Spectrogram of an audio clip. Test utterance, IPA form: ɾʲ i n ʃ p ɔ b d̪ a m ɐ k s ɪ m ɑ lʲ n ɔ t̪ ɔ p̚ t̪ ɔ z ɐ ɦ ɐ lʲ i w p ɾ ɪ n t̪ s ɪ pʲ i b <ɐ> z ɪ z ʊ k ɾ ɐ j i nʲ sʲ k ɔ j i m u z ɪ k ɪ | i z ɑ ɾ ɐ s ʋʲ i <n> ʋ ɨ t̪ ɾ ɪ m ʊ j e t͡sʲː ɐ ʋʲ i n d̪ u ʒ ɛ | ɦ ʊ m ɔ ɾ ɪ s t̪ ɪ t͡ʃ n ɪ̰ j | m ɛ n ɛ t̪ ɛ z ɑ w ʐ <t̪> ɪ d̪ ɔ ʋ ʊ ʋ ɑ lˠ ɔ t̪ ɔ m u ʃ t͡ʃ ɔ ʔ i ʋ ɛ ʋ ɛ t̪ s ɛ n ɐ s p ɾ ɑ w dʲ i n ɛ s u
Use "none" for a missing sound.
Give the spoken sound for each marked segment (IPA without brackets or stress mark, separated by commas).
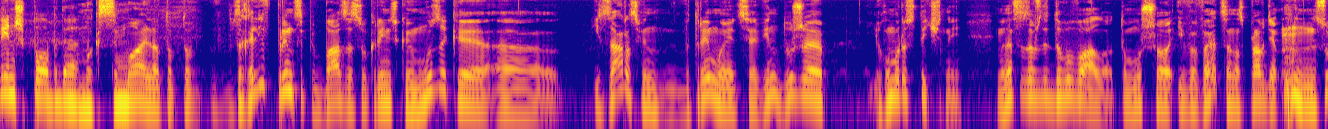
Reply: ɑ, n, d̪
